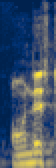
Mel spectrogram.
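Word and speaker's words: honest: bubble बोलते हैं तो यहां बबल साउंड है ऑनेस्ट मैन तो ओ का उच्चारण आ रहा है यहां पे तो हम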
